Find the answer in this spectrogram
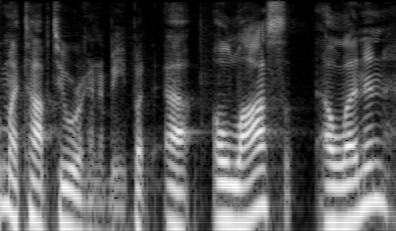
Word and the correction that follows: Olaus Alanen: how do you say his name? – I think it's Olaus Alanen, I think is how you say it. Olaus Alanen.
